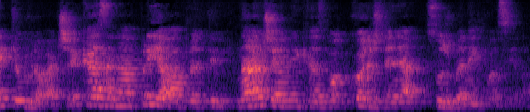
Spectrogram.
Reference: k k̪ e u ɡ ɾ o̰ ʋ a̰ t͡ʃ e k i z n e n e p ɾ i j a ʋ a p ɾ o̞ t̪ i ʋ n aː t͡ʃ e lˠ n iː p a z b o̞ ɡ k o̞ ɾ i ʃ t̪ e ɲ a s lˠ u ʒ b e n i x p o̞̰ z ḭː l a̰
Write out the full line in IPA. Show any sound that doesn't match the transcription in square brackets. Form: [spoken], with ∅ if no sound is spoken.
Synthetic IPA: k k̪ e u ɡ ɾ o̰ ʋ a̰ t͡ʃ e k [a] z n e n [a] p ɾ i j a ʋ a p ɾ o̞ t̪ i ʋ n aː t͡ʃ e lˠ n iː [k] a z b o̞ ɡ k o̞ ɾ i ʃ t̪ e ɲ a s lˠ u ʒ b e n i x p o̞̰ z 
